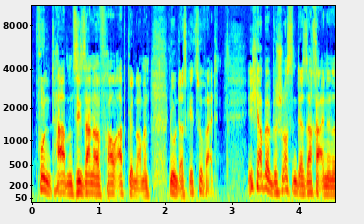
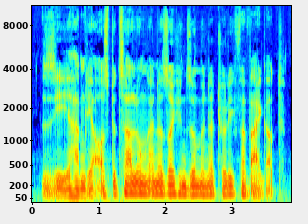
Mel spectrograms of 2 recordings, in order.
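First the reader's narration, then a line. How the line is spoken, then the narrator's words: Murmured. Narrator (German): Poirot murmelte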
